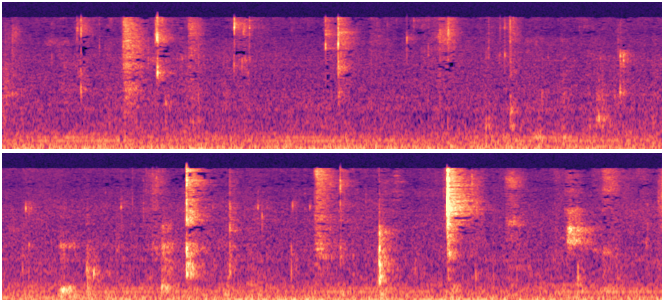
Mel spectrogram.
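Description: Faint close-up mouth sounds of chewing a cheeseburger: scattered soft wet clicks and smacks, with a sharper click about seven seconds in.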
